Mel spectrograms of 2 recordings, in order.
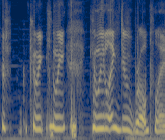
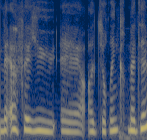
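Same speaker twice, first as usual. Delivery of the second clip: put-on French accent voice; 3 dB quieter than usual. Offering someone a drink in character, in a put-on French accent. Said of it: "No way, the French voice".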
